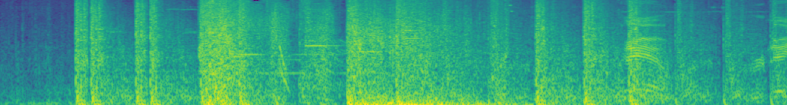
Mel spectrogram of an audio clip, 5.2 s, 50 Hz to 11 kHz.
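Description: Grenade blast in Modern Warfare 2 amid a loud online firefight, heavy booming bursts and rapid gunfire crowding together in dense, chaotic waves close by.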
